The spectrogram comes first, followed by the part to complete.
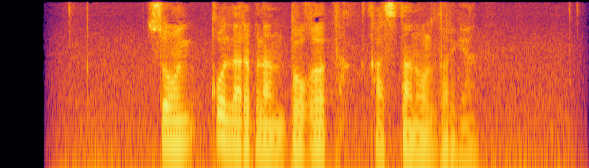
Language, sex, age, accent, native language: Uzbek, male, 19-29, Toshkent shahri, Uzbek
